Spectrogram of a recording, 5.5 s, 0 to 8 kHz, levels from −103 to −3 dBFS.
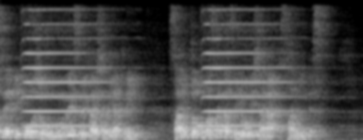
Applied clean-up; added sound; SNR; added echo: none; Bowed string instrument; 11 dB; reverberation time 0.7 s.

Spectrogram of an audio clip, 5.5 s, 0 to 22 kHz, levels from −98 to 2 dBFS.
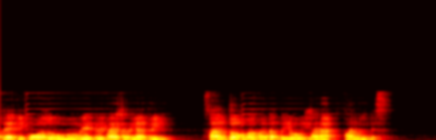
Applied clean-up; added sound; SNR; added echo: neural mask model DeepFilterNet 3.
